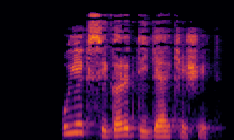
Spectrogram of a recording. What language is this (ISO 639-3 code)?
fas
